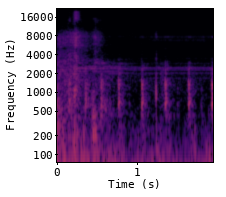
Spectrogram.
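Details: Ferrari 360 left weeks without a tender, battery apparently dead, trickle charger connected, immobilizer and windows unresponsive: faint sharp ticks about three times a second in a quiet space; repeating relay-like clicking, owner hopes it is just charging.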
